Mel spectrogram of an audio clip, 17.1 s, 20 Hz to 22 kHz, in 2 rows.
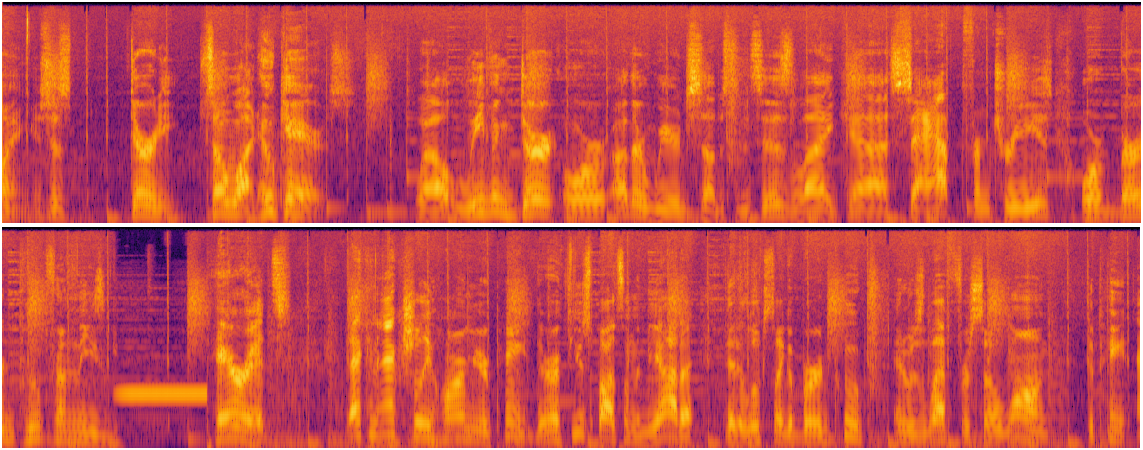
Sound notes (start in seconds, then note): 9.4 beep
